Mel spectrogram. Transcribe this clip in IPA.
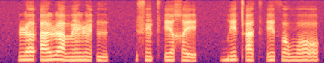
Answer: ɭɐ ʔaɭa βɛ̃ɭɛ̃ʔɨ | sẽt͡sʼeχe | betʼa t͡sʼeθɔβɔ

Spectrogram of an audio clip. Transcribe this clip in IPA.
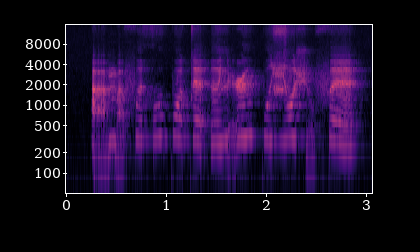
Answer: a̰ma̰ fɘho̤pɔ tɛʔɘlʲa̰ ɭɨ poʑɔʃo̰ fɛ

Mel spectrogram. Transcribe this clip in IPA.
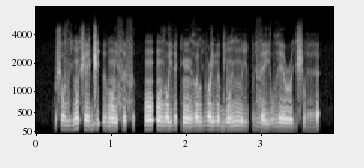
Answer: ʃozi̤ ɾũʃed͡ʒiʔɨ ðõjsɨs | õʔõzoj ɾekẽɣɵ li̤βə˞jmebjũʒ mi pe̤zeju ɣeɹi̤ʃ ðɛ̤

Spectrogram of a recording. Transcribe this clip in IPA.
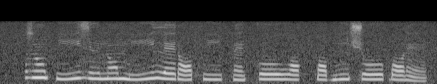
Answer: zɔ̃˦piː˨˦ zɨ˧nɔ̃˦ miː˨˦lɛ˧ ɾɔ˨˦fiː˧pɛ̃˧ koː˦wɔ˧ k͡pɔ˧bĩ˦ʃoː˦ɓɔ˧ ɾɛ̃˨

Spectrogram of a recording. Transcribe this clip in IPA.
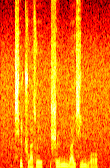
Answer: t͡ɕʰi˥˩ʈ͡ʂwä˨˩swe˦ɪ̯ | ʂɻ̩˧˥n̪i˧mwa˨˩ɪ̯ɕi˧˥ mwɔ˨˩˦

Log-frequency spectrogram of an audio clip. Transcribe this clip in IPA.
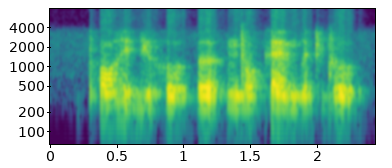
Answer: pʰɔɦɪ bʲʊ hʊ | ə | ndɔkɛmbɛt dʊ

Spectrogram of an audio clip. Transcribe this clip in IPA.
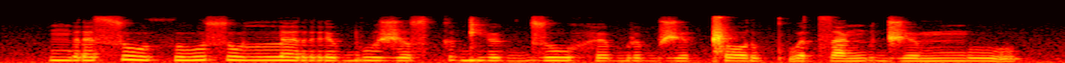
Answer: ŋəɾəsu θu sulːə røbu ʒoskəɡjøɡ d͡zu høbøb ʒøǁo ɾukʷʼat͡s aŋud͡ʒø mːu

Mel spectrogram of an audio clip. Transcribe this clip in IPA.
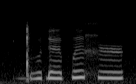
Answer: ɡ͡ǃʊɗɜpəxə˞

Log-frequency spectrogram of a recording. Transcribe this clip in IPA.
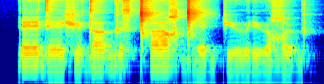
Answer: ɾeː˦deː˨xʲɵ˨dɐː˦ ɡɨ˦sǀʰɐː˦ʁ ɡ͡ǀeː˨ɡkʲʉː˨ ɾʲʉː˨ʁʉ˨ɡ

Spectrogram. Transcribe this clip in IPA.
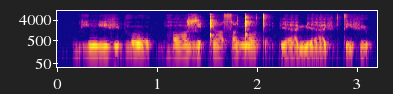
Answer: bʱiŋiːvʲebʱoː | bʱɒː ɮiǃiːsˤiŋ͡ǃɒː tæ̰pʲæː mʲæːfʲo̰ tifʲu

